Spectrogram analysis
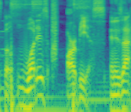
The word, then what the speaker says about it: Arbius: going to pronounce this right but what is Arbus and is that how I pronounce it because that's how I've been pronouncing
